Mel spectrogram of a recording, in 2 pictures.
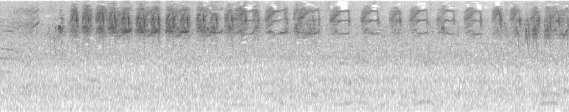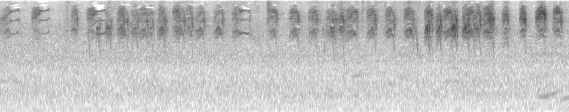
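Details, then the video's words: Vinous-throated parrotbill giving distress calls while under attack by a Eurasian jay: a steady stream of sharp, high chipping notes, roughly three to four per second, with a man's voice faintly underneath. "어치새의 붉은머리 오목눈이 공격.오목눈이 비명소리 전쟁중"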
